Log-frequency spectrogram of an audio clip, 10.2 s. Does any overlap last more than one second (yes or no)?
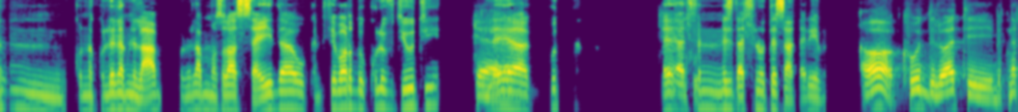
no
